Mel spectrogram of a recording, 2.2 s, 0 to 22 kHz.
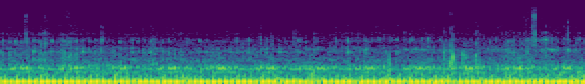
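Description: Chevrolet Corvette's V8 engine running loud at a steady pitch, a deep even drone.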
